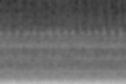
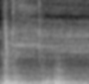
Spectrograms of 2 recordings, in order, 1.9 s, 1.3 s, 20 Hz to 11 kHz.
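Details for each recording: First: Walk-in freezer compressor after repairing two burnt supply wires, cutting out at 13 suction: a steady hum, then two sharp clunks at shutdown; an internal fault or check valve problem is suspected, not confirmed. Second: Walk-in freezer on a late-night no-cooling call, after burnt wires were replaced and the cover was refitted: sharp contactor click, then the compressor settles into a steady low hum with no rattle or buzzing. Sounds right, normal running; service gauges to follow.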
